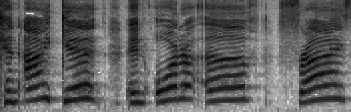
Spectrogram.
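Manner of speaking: play-acted, slow, very high, drawn-out shouted yell. Recounting ordering at a drive-through, the speaker acts out her own yelling. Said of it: "I find myself yelling".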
